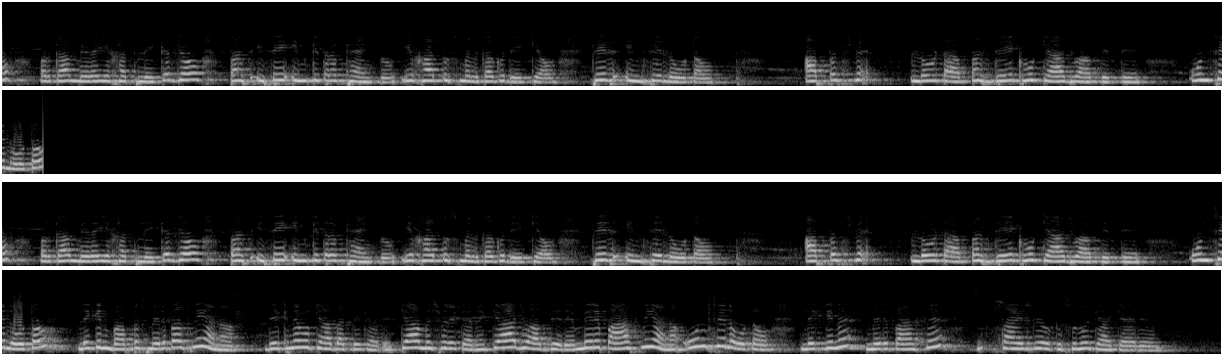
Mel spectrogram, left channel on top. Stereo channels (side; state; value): left; drops out; at 12.7 s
